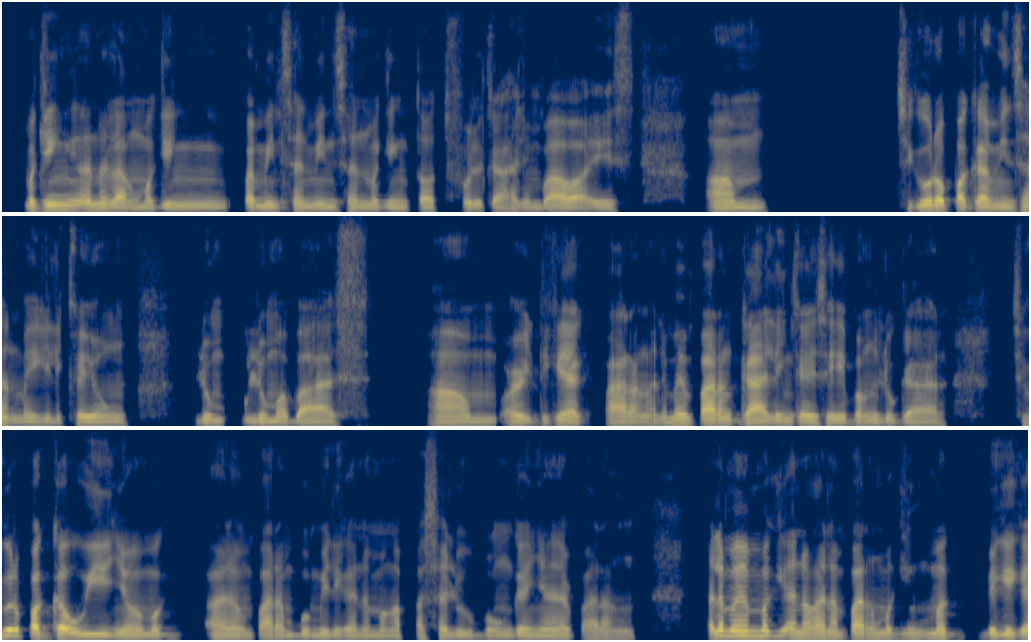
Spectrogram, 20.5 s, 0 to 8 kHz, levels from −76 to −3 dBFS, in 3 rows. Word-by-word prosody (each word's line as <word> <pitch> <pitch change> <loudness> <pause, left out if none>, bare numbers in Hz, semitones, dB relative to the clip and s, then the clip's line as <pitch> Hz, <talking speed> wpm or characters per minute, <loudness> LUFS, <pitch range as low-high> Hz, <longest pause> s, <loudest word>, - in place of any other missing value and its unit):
maging 160 +1 +2
ano 170 +4 +2
lang, 110 -7 +2
maging 125 +1 -3
paminsan-minsan 130 -1 -2
maging 115 -1 -3
thoughtful 110 +5 -4
ka. 110 - -3
Halimbawa 110 +2 +1
is, 110 0 -7 0.5
um, 110 -1 0 0.9
siguro 155 +7 +4
pagka 120 -1 +3
minsan 120 +3 -2
mahilig 110 -1 -5
kayong 105 -1 0 0.5
lum 115 -1 -3
lumabas, 110 -2 -1 0.4
um, 105 -1 0
or 115 -1 +1
'di 110 +2 -10
kaya 125 -2 +4 0.2
parang 110 0 0
alam 180 - -5
mo 160 - +3
yun, 150 - -9
parang 135 0 +5
galing 115 -1 +3
kayo 115 -1 +1
sa 110 0 -2
ibang 115 0 -2
lugar. 110 -2 -3 0.4
Siguro 215 +5 +6
pagkauwi 145 -8 +5
niyo 125 0 +2
mag-ano, 120 -1 -3
parang 120 +2 0
bumili 115 -1 -3
ka 115 - -2
ng 110 - -4
mga 110 0 -4
pasalubong, 110 0 -4
ganyan. 115 0 0
Parang 125 +1 -6 0.5
alam 205 - +6
mo 205 - +7
'yon, 190 +1 +4
maging 195 -3 +3
ano 170 - +3
ka - - +5
lang, 135 -1 -1
parang 150 +2 +3
maging 155 0 -4
magbigay 140 -1 0
120 Hz, 160 wpm, -25 LUFS, 110-135 Hz, 0.9 s, mo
